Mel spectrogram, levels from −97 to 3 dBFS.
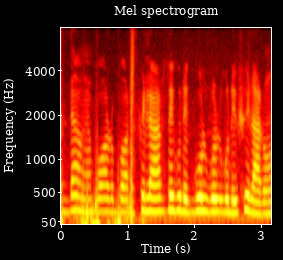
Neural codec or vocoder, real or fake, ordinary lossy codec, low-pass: none; real; none; none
